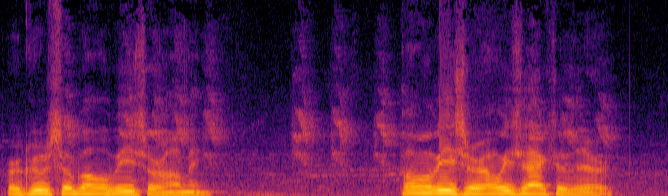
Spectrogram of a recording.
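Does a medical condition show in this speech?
Yes: deafness; self-reported.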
